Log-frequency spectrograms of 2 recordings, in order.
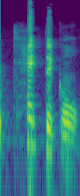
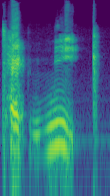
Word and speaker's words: Technic: eventually started using more technical Parts such as cross axles and gears this theme is called Technic or some people pronounce technique this theme is still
